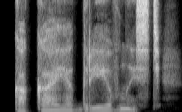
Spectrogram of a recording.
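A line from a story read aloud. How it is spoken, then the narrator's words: Admiring whisper. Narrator (Russian): шепотом восхитилась Лита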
